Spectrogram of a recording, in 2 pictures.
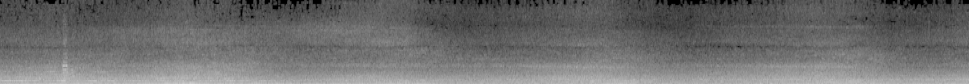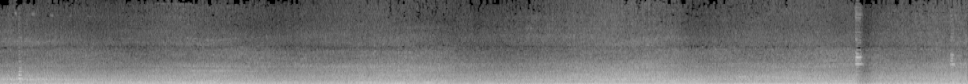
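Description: A convoy of fire trucks driving past one after another, their heavy engines and tyres making a steady low rumble. Short horn toots sound now and then. It gets louder over the last few seconds as a truck passes close by.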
